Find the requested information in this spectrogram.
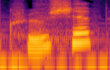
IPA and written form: kruz ʃɪp (cruise ship)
